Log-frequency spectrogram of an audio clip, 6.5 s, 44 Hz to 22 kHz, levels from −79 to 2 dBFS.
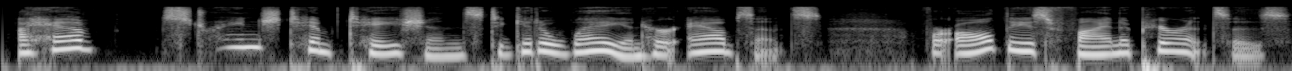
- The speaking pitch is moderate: No, high, 230 Hz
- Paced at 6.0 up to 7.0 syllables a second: No, 4.5 syllables/s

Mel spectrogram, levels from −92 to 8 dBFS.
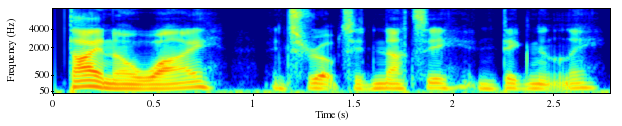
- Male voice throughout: Yes, male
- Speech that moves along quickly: No, average, 150 wpm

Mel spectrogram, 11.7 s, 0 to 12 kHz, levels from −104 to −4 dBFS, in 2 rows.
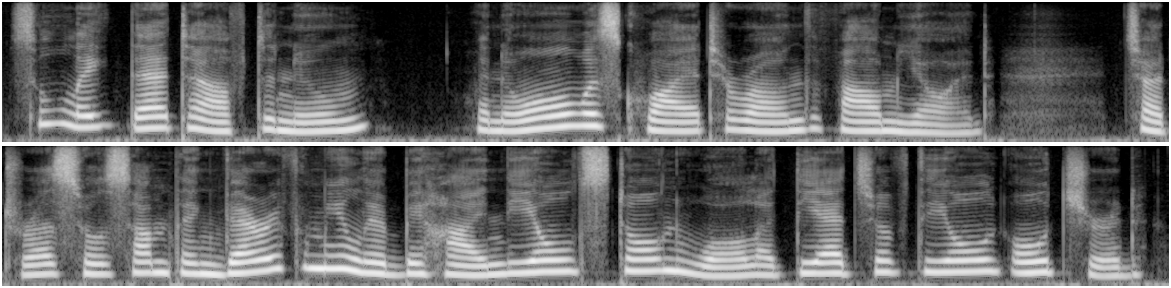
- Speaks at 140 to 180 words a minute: Yes, average, 145 wpm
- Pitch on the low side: No, high, 220 Hz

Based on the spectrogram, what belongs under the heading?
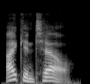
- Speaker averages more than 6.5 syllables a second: No, 4.4 syllables/s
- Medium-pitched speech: Yes, medium, 155 Hz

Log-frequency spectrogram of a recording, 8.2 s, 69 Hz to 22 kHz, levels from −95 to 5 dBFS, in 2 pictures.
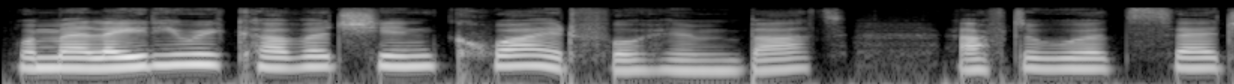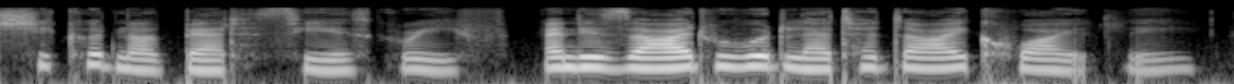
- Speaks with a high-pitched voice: Yes, high, 210 Hz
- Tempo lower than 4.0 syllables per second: No, 5.1 syllables/s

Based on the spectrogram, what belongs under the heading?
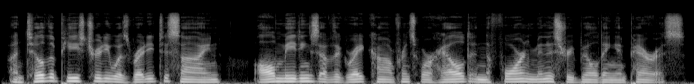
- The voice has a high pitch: No, low, 120 Hz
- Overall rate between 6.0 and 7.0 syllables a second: No, 5.8 syllables/s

